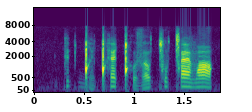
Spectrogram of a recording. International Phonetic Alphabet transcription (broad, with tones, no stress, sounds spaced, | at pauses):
k ɪ˥˧ k ɡ͡ǃ ɛ˨˩ ǃʰ ɛ˥˧ ǃʰ ʊ˨˩ z ʌ˥˧ o̯ ǀ u˥˧ ǀ æ˥˧ v ɑ˥˧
